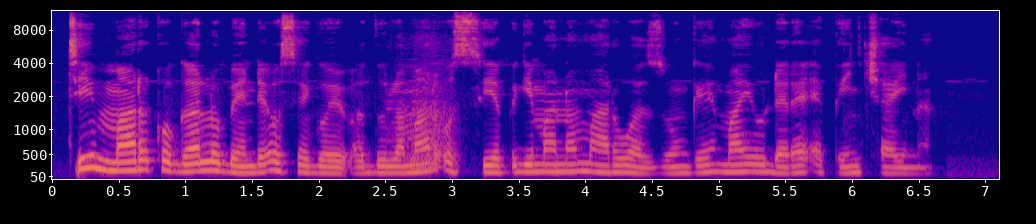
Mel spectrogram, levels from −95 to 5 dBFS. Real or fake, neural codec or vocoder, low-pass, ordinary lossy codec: real; none; none; none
